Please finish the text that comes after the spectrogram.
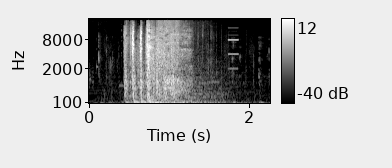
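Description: A burst of Valorant gunfire in a tactical shooter match, several rapid close shots blurring into a loud fusillade that fades into a short tail.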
